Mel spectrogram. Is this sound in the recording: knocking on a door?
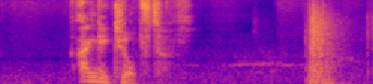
yes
